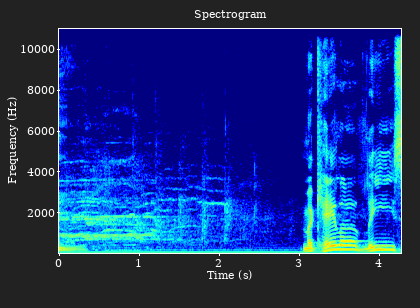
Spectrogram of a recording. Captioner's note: audience applauds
